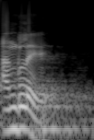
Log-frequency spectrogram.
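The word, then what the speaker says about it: Anglais: As regards the prefix angla, viewers may note that the French still call the English by their ancient Sanskrit name Angl pronounced as Anglay that the Sanskrit name Angla was the original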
